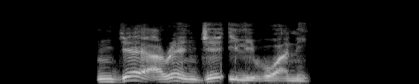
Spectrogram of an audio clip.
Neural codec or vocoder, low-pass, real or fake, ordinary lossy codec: none; 7.2 kHz; real; Opus, 24 kbps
